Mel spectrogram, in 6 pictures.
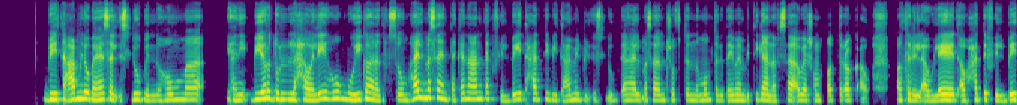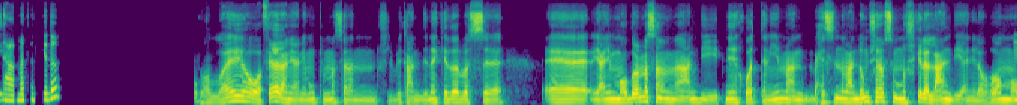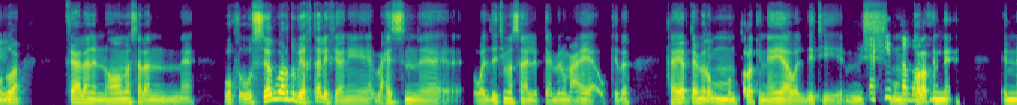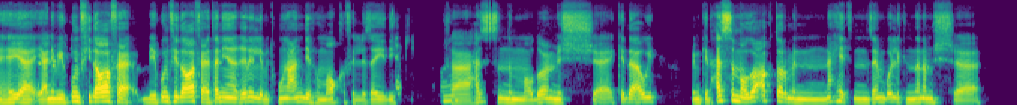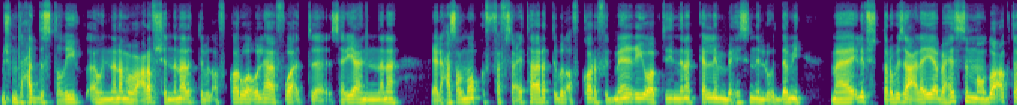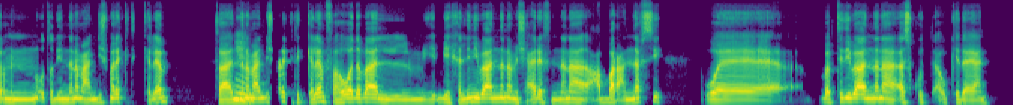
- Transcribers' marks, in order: other background noise
- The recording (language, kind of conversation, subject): Arabic, advice, إزاي أعبّر عن نفسي بصراحة من غير ما أخسر قبول الناس؟
- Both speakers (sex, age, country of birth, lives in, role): female, 20-24, Egypt, Egypt, advisor; male, 25-29, Egypt, Egypt, user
